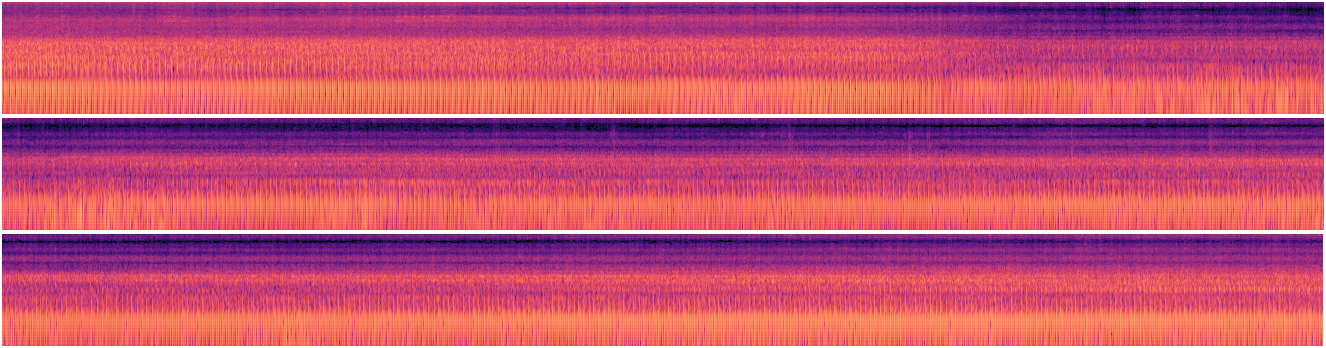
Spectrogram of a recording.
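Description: Yanmar two-wheel hand tractor's single-cylinder diesel engine running steadily under load while it drives a rotary tiller through a wet paddy. About seven seconds in, the sound turns duller and a little quieter, then slowly grows louder again.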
